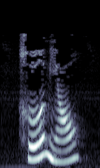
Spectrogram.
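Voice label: "禾苗", Mandarin Chinese; hsk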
